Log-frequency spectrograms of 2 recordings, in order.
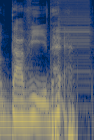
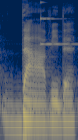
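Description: First: The stress is not on the first syllable. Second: The stress is on the first syllable. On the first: The speaker calls it wrong. "tantissimi stranieri si sbagliano e dicono Davide" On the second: The speaker calls it right. "Davide è una parola sdrucciola; il mio nome si pronuncia Davide"

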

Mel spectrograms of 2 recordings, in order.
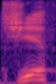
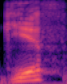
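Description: First: It starts with a soft J-like sound. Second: It starts with a hard G sound. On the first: "like the peanut butter" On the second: "with a hard G"

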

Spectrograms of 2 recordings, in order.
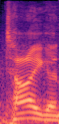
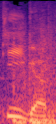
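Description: First: The word is pronounced in a Japanese way. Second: The word is pronounced in a German way. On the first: The name refers to something Japanese. The speaker calls it right. "I'm gonna say Tiger, ... because it's Japanese" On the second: The name refers to something German. The speaker calls it wrong. "not Tiger, ... not German"

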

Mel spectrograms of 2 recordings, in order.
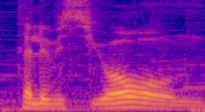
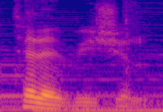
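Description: First: It is said with a Turkish pronunciation. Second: It is said with an English pronunciation. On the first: The speaker calls it wrong. "Sakın bunu İngilizcesini Türkçesi gibi okumaya çalışma. Televizyon deme buna" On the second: The speaker calls it right. "Bunun İngilizcesi television'dır"

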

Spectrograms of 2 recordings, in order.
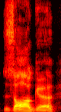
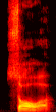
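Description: First: The middle consonant is a hard g sound. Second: The middle consonant is a y sound. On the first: The speaker calls it wrong. "like you might think it would be" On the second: The speaker calls it right. "so it makes a Y sound"

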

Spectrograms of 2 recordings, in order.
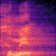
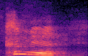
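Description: First: The voice is firm, hard and commanding. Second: The voice is soft, low and gentle. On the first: It is said as discipline to a son. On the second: It is said tenderly to a daughter.

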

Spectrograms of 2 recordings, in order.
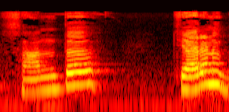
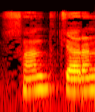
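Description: First: The word sant is said with a doubled emphasis. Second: The word sant is said plainly, without emphasis. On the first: The speaker calls it right. "ਇਹ ਸੰਤ ਪਦ ਤੇ ਯਮਕ ਲਾ ਕੇ ਉਚਾਰਨ ਕਰਨਾ" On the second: The speaker calls it wrong. "ਸੰਤ ਚਰਨ ਨਹੀਂ ਕਹਿ ਦੇਣਾ"

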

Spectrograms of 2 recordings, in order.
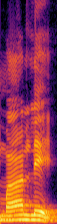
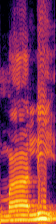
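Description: First: The second syllable ends with an 'e' vowel. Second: The second syllable ends with an 'i' vowel. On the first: The speaker calls it wrong. "অনেকজন পড়ি মা লে, ... এই জায়গায় লে হবে না" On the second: The speaker calls it right. "এই জায়গায় হবে লি"

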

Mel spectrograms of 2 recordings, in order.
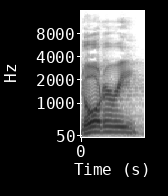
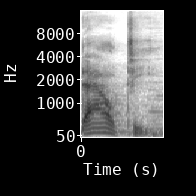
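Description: First: The name has an added r sound. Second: The name has no r sound. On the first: The speaker calls it wrong. "They put E's and R's and all kind of other stuff in my name" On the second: The speaker calls it right. "It's Doughty. That's how we pronounce my name"

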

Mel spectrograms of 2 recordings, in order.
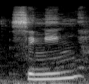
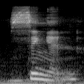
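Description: First: The ending is pronounced with an 'ng' sound. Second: The ending is pronounced with an 'n' sound.

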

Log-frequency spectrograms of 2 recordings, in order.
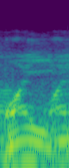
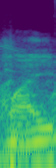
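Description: First: The word begins with a W sound. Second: The word begins with a P sound. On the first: The speaker calls it right. "বলুন ওয়াইপ" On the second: The speaker calls it wrong. "আরে পাইপ নয়"

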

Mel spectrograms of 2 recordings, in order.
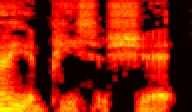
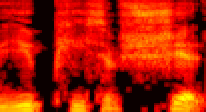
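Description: First: It is said in a joking, lighthearted tone. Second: It is said in a serious, hostile tone.

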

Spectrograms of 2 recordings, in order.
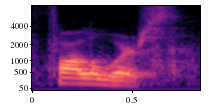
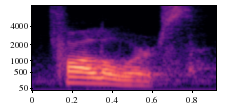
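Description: Both takes have the same delivery.

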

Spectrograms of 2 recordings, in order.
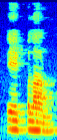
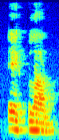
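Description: No difference in how they are said.

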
